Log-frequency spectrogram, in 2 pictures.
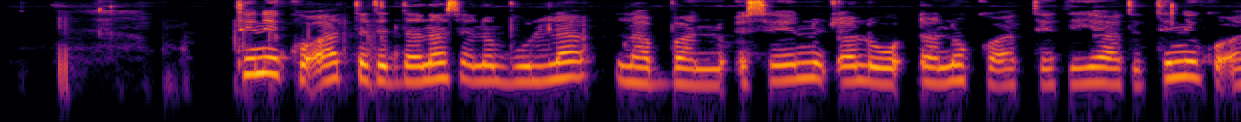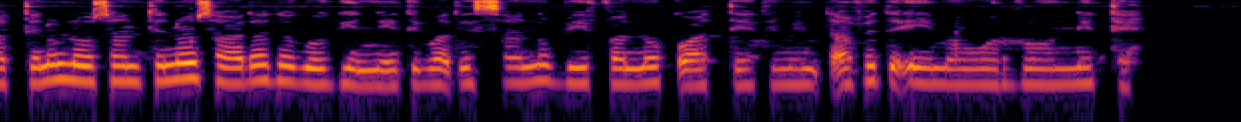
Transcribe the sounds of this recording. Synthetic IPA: t̪ɪnɪkɔʔɐt̪ːɛt̪ɪd̪ɐnɐsɛnɔbʊlːɐlɐbːɐnːɔʔɪse̞ːnːʊt͡ʃʼɐlʊwɔɗːɐnːɔkːɔɐt̪ːeːt̪ɪjaːt̪ɛt̪ɪnɪkɔʔɐt̪ːɪnɔloːsɐnt̪ɪnɔsaːd̪ɐt̪ɛɡɔɡɪnːiːt̪ɪbɐt̪ʼɪsːɐnːɔbiːfːɐnːɔkːɔɐt̪ːe̞ːt̪ɪmɪnt̪ʼːaːfɛt̪ɛiːmɐwɔrːoːnːɪt̪ɛ

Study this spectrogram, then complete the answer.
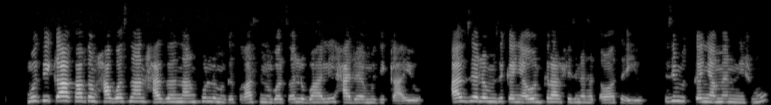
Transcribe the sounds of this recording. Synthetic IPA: muzikʼakʰaβt̪ʰo̞mħaɡo̞snanħazɐnankulːumɨŋkʼɨt̪ʼɨkʼasɨnːɨɡolt͡sʼɐlːubahliħad̪ɐmuzikʼaɨjːu | ʔaβzɐlːomuzikʼɐɲːawʊnkʰɨɾaɾħizɨnɐt̪ʰɐt̪ʼɐwat̪ʰɐɨjːu | ʔɨzimuzikʼɐɲːamɐnniʃumu

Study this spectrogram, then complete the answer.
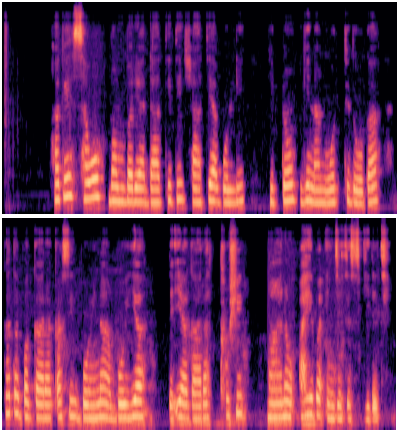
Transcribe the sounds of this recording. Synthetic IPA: hɐɡe̞ːsɐwɔbɐmbɐɾɪjad̪aːkʼːɪd̪ɪʃaːt̪ɪjaːbɔlːi | ɡ̥ɪd̪ːɔnɡɪnɐnwɔt̪ʰːɪd̪oːɡaː | ɡ̥ɐt̪ʼɐbɐɡːaːɾɐkʼɐsːɪbɔjnaːbɔjːaː | d̪̥ɛʔɪjaɡaːɾɐt̪ʰʊʃɪ | maːnɐwɐjbɐʔɪnd͡ʒɛt̪ɛsɡɪd̪ɛt̪ɪ̥

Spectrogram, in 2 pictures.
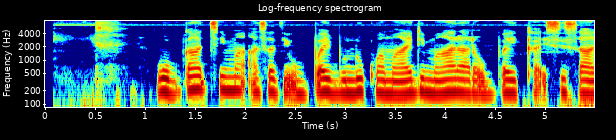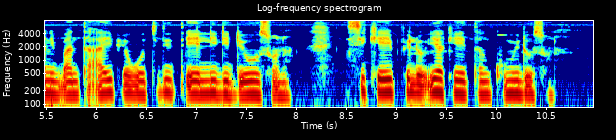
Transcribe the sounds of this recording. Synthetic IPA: wɔɡːaːt͡sʼɪmɐʔɐ̰sɐt̪ɪ̰ʊ̰bːɐjbʊlːʊkːʊwɐmaːjɪd̪ɪmaːɾaːɾɐʊbːɐjkːɐ̰ʔɪsːɪsaːnɪbɐnt̪ːɐ̰ʔɐ̰jfɪjɐwɔt̪ːɪd̪ɪt̪ʼe̞ːlːɪd̪ɪd̪ɛjo̞ːsɔnɐ | ʔɪsːɪkʰejpːɛlɔ̰ʔɪ̰jɐke̞ːt̪ːɐnkʰʊmɪd̪ɔsɔnɐ̥

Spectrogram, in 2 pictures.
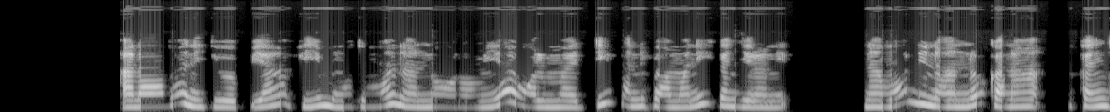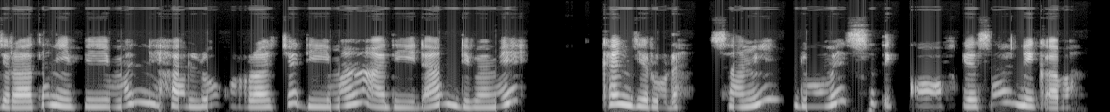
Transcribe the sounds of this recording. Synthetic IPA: ʔɐlaːb̪aːnɪt̪jo̞ːpʼːɪjaːfɪmoːt̪ʊmːaːnaːnːo̞ːɔɾɔmɪjaːwɐlmɐd̪ːiːfɐnɪfɐmɐniːkɐnd͡ʒɪɾɐnɪᶑɐ̥ | nɐmo̞ːnːɪnaːnːo̞ːkɐnaː | kɐnd͡ʒɪɾaːt̪ɐniːfɪmɐnːɪhɐlːuːkʊrːaːt͡ʃːɐd̪iːmaːɐd̪iːᶑaːnd̪ɪbɐme̞ː | kɐnd͡ʒɪɾʊᶑɐ | sɐmiːnd̪uːmesːɐt̪ʼɪkʼːoːɔfke̞ːsːɐnɪkʼɐbɐ

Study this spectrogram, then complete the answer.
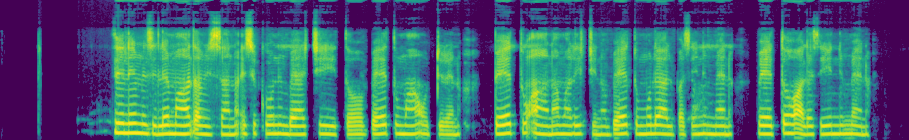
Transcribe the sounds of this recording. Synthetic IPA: t̪ɪnɪmɪsɪlɛmaːt̪ʼɐwɪsːɐnːɔ̰ʔɪsɪkːunɪbɐjɐt͡ʃːɪhiːt̪ːoːbe̞ːt̪ːʊmaːʊdːɪɾɛnɔ | b̥e̞ːt̪ːʊʔaːnɐmɐɾɪt͡ʃːɪnɔbe̞ːt̪ːʊmʊlɛɐlbɐsinɪmːeːnɔ | be̞ːt̪ːɔhɔɐlɛsinːɪmːeːnɔ

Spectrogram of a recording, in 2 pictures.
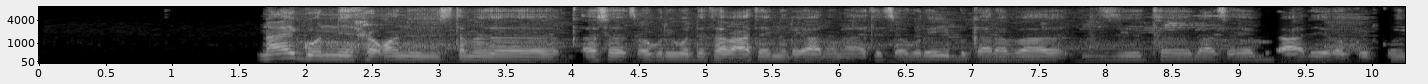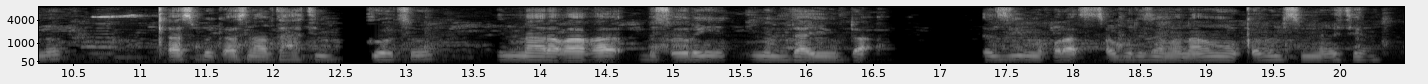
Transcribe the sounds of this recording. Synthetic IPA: najɡo̞nːiħɨkʼonzɨt̪ʰɐmɐkʼɐsɐt͡sʼɐɡuɾiwɔd̪ːɐt̪ʰɐβʕat̪ʰɐnɨɾʔalːɐnaʔɨt̪ʰit͡sʼɐɡɾibɨkʼɐɾɐβazɨt̪ʰɐlat͡sʼɐjɛbɨd̪aʕliɾɐkʼːud̪kʰo̞jnu | kʼɐsbɨkʼɐsnaβt̪ʰaħt̪ʰiɡ̥ot͡sʼu | ɨnːaɾɐkʼɐqʼɐbɨt͡sʼuɾimɨld̪ajɪwʊd̪ːaʕ | ʔɨzimɨχʼɾat͡sʼt͡sʼɐɡuɾizɐmɐnawɨnwɔkʼːɨβɨnsɨmːɨʕɨt̪ʰijom

